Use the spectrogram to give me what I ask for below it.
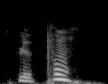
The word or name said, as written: pont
